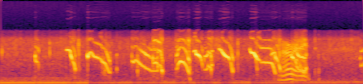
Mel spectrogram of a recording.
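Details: Litter of Labrador Retriever puppies playing outside and chasing their mother: a rapid string of high, bending whimpers and yelps, each sliding downward, ending in a longer, strained squeal; faint low hum behind.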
